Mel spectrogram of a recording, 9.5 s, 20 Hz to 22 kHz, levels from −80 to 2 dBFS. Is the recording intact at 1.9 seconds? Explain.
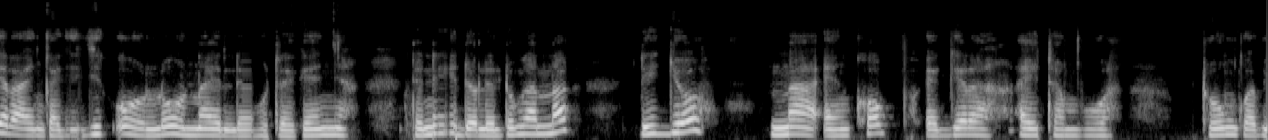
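No. A burst of packet loss runs from 1.84 to 1.91 s, just before "te kenya". Consecutive packets arrived too late or not at all, so the receiver stretched the last received sound across about 54 ms while fading it down. Playback then resumes with about 60 ms of speech skipped. On a spectrogram the final frame's spectrum smears flat and dims, then cuts abruptly to new content. The waveform shows a shrinking pattern before the jump.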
